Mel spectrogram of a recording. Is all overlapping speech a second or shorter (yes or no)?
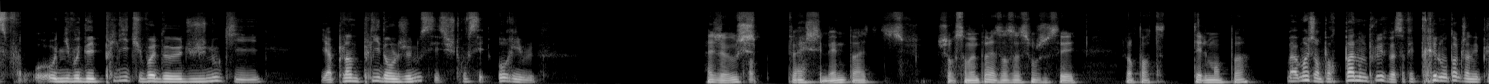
yes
